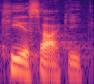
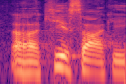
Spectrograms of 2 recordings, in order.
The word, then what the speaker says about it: Kiyosaki: It's a book by Richard, it's spelled like Kawasaki, but I think it's pronounced Kiyosaki. Kiyosaki, yeah.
